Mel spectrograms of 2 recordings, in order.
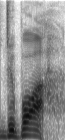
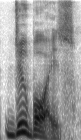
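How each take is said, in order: First: The stress falls on the last syllable. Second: The stress falls on the first syllable. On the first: It is the French way of saying it. "is Dubois in French" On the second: It is how the residents say it. "put the emphasis on the first syllable"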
